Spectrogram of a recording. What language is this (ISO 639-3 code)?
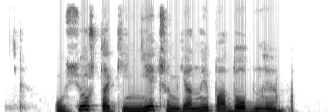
bel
